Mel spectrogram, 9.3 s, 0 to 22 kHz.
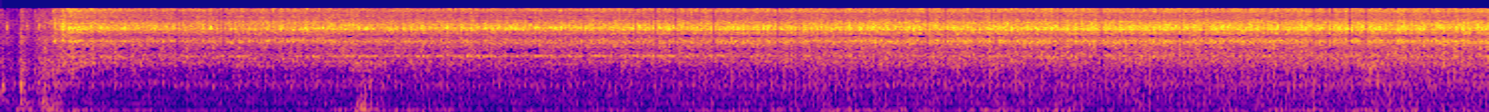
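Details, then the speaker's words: Toyota Hilux 2.5 diesel starting: fast harsh scraping chatter from the alternator over the diesel clatter; failing alternator freewheel pulley. "você vai perceber que milésimos de segundo antes de do carro parar totalmente ela para o barulho do do alternador"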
